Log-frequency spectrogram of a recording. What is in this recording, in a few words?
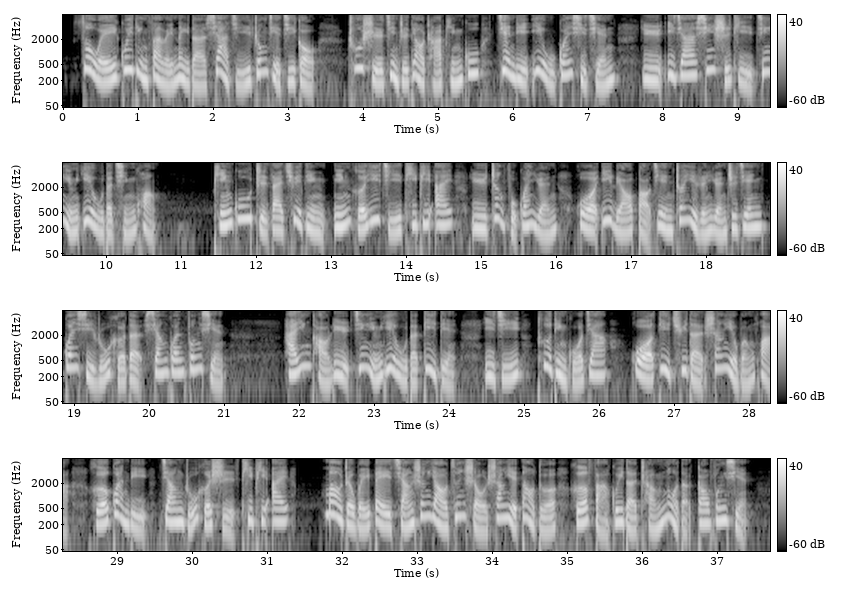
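chinese mandarin female narration; voice demos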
